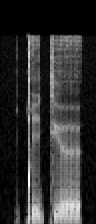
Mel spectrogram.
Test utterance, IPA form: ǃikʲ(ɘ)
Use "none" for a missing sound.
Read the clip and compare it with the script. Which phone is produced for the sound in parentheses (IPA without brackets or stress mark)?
ɘ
